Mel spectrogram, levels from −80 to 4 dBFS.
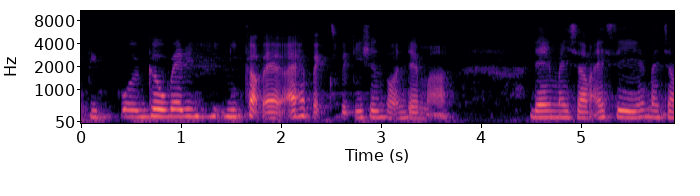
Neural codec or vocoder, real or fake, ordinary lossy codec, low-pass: none; real; none; 7.2 kHz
